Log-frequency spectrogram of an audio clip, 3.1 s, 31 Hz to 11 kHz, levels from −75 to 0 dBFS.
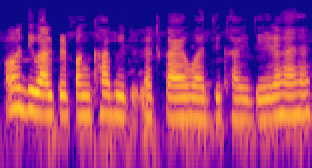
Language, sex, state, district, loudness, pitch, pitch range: Hindi, female, Chandigarh, Chandigarh, -16 LUFS, 195 Hz, 185-205 Hz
